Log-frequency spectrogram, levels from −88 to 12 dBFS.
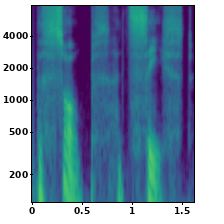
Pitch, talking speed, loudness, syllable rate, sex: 95 Hz, 150 wpm, -20 LUFS, 3.9 syllables/s, male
